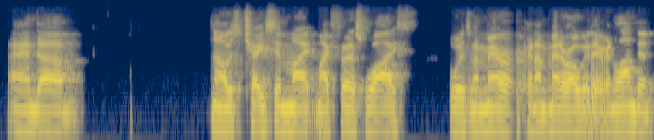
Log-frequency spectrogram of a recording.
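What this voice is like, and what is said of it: English accent. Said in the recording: “I, like you, have a funny accent ... I came from England”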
